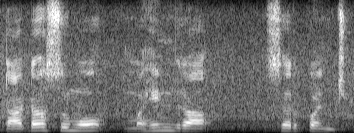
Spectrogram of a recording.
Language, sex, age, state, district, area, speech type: Marathi, male, 30-45, Maharashtra, Nanded, rural, spontaneous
